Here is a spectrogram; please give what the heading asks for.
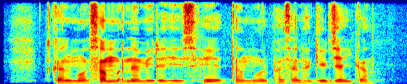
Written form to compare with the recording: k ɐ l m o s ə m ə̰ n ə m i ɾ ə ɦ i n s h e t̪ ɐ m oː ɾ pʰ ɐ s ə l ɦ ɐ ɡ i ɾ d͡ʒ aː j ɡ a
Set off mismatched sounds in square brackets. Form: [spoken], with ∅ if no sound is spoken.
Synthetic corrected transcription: k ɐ l m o s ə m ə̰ n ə m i ɾ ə ɦ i [∅] s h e t̪ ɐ m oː ɾ pʰ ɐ s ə l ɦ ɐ ɡ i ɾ d͡ʒ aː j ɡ a

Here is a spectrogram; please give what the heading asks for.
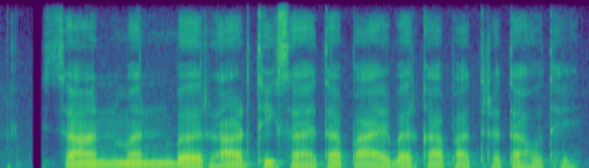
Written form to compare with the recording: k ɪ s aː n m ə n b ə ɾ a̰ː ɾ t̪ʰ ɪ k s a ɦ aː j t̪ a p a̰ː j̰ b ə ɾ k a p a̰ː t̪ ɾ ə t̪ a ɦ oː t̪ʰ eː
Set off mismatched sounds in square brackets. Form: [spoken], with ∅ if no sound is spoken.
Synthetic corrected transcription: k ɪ s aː n m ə n b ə ɾ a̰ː ɾ t̪ʰ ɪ k s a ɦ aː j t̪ a p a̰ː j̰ b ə ɾ k a p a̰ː t̪ ɾ ə t̪ a ɦ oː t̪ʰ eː

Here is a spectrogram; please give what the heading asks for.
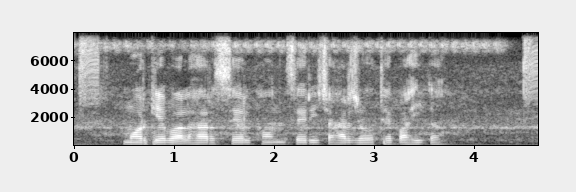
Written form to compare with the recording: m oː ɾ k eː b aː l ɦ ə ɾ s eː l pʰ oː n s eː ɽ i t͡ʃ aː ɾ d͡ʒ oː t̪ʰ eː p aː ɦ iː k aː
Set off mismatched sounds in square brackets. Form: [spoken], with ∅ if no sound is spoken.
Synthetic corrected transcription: m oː ɾ k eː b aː l ɦ ə ɾ s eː l pʰ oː n s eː [ɾ] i t͡ʃ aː ɾ d͡ʒ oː t̪ʰ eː p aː ɦ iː k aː

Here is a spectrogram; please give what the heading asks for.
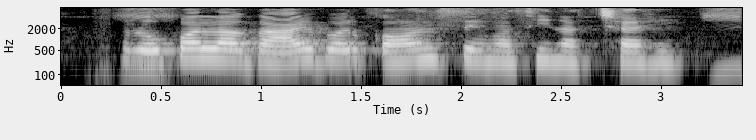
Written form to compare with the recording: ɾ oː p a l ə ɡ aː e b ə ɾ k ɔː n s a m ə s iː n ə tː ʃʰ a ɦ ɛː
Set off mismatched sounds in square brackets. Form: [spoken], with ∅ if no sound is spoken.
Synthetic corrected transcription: ɾ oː p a l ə ɡ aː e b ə ɾ k ɔː n s [e] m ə s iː n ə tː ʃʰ a ɦ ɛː

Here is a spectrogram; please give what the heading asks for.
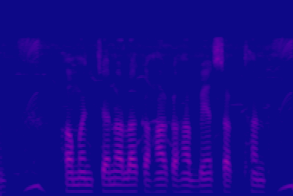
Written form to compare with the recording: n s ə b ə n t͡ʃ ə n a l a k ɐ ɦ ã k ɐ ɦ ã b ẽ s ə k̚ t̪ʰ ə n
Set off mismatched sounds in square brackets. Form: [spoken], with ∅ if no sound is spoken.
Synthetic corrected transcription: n [h] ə [m] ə n t͡ʃ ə n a l a k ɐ ɦ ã k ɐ ɦ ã b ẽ s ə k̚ t̪ʰ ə n

